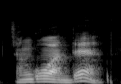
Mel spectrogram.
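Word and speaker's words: 张国华: 사령관이고 행정관, 공산당 당서기인 장국화 장군, 중국 발음으로는 장고화인데, 이 장군의 실제 이 장군이 목격한 사실입니다.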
